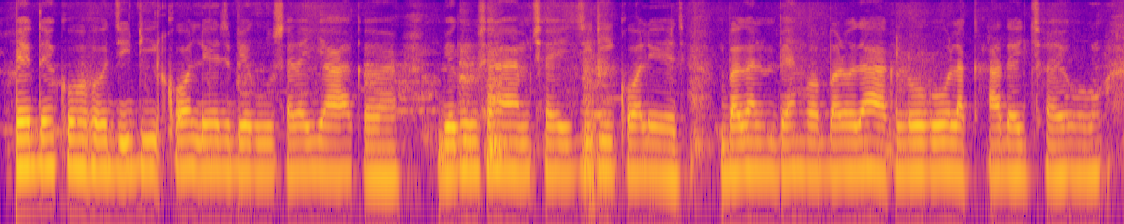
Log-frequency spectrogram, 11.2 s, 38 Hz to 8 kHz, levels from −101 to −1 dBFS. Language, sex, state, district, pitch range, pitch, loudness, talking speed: Maithili, male, Bihar, Begusarai, 130-135 Hz, 135 Hz, -20 LUFS, 130 wpm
